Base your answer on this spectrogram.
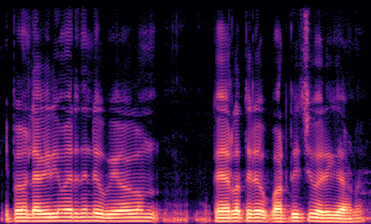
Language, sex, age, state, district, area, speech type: Malayalam, male, 30-45, Kerala, Kottayam, urban, spontaneous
